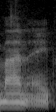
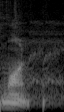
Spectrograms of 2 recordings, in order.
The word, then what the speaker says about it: Monet: And for some reason I keep mispronouncing Monet. Monet, that guy, the French dude. Not Manet, but Monet. A-N-O. Different people.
